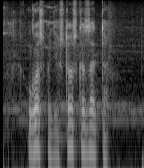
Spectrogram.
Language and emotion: Russian, neutral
